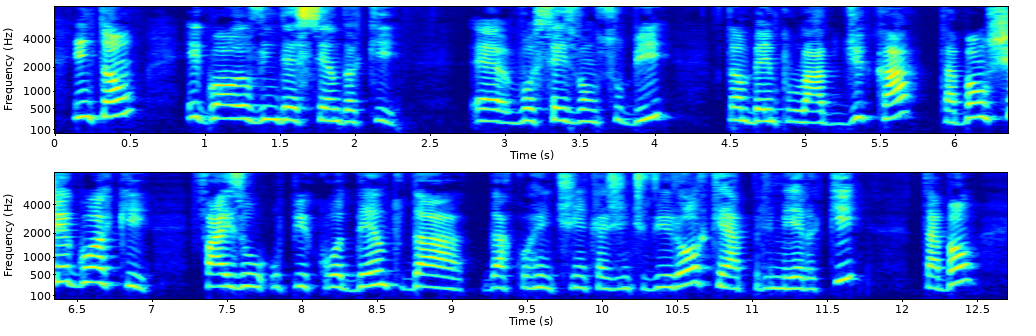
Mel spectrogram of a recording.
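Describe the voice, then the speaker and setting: In a very clean recording with a silent background, a woman speaks fairly slowly at a high pitch with ordinary pitch variation. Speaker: crochet teacher. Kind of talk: tutorial.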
